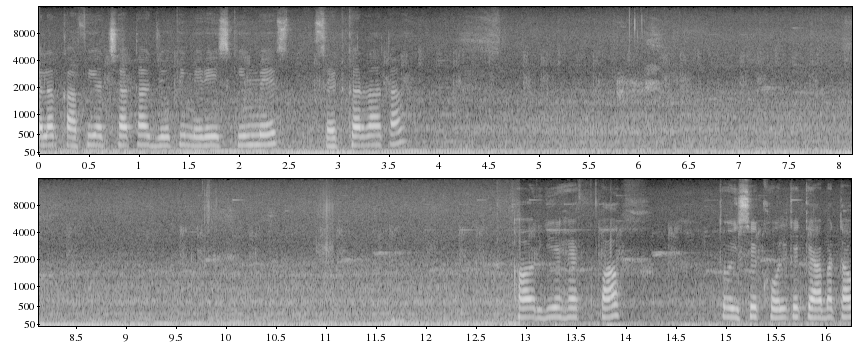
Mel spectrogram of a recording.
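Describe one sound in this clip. A young woman speaks calmly and close to a microphone.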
